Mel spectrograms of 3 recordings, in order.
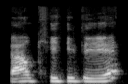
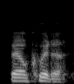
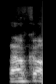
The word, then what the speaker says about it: Balquidder: Balkydeer in Piltdown. Is that right, Andy? Have I pronounced it correctly? I think you're on mute, understandably. Back on now? Yeah. Yeah, Balquidder. Balquidder was a bit easier than I thought.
